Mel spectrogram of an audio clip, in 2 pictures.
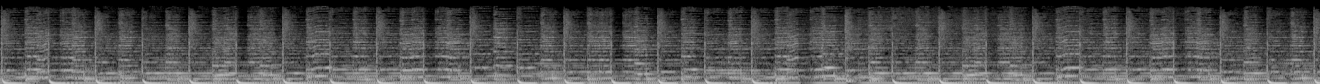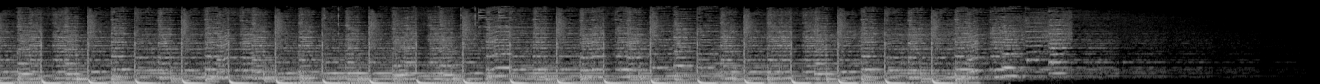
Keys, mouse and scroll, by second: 0.6 click, 1.0 click, 1.9 ctrl+0, 4.0 click, 4.7 space, 4.8 click, 5.2 space, 5.7 click, 9.5 scroll up 1, 9.7 space, 9.9 click, 10.2 space, 11.0 scroll down 1, 11.7 scroll up 1, 13.8 space, 13.9 click, 14.3 space, 14.8 space, 15.5-16.7 drag, 16.7 scroll down 1, 17.1 scroll up 1, 17.2 space, 17.3 click, 17.7 space, 18.0 space, 18.4 space, 21.4 F12.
